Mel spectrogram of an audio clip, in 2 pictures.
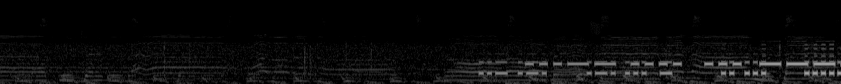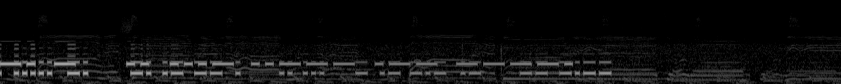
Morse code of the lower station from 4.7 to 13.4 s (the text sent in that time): UR RST IS 55N NAME IS TAKA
